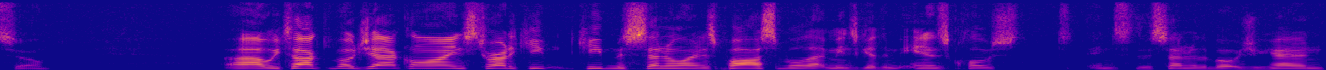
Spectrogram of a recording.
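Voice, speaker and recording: A man at a very fast pace and high pitch, in a dry, close sound with no echo. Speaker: solo sailor vlogger. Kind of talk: casual tutorial monologue.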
